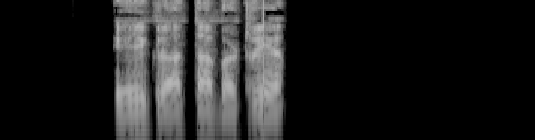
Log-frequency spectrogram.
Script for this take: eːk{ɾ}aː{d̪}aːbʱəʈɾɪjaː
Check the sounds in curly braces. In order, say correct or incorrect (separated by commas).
correct, incorrect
